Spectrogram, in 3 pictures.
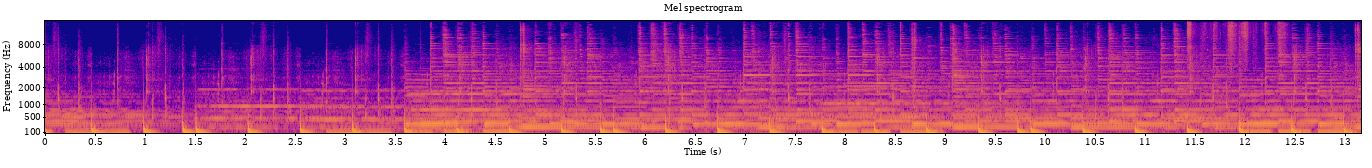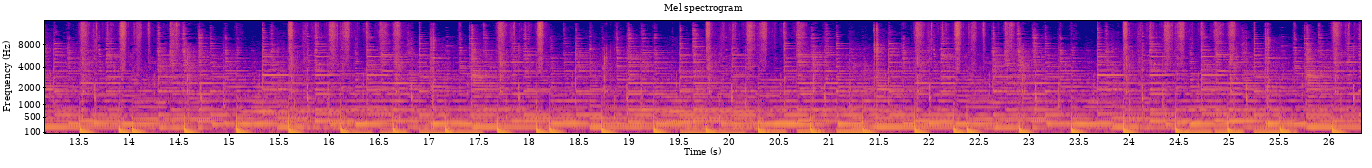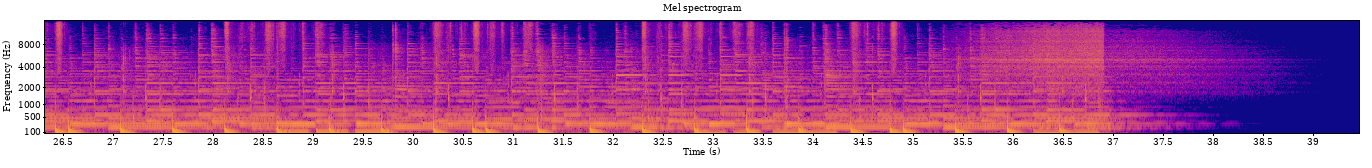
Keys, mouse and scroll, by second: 0.2 right click, 3.4 d, 4.6 click, 6.7 click, 7.3 ctrl+d, 8.5 alt+click, 9.3 shift+click, 10.5 shift+click, 10.8 shift+click, 11.6 shift+click, 12.2 click, 13.0 shift+click, 13.5 click, 14.2 shift+click, 15.2 alt+click, 16.1 alt+click, 17.5 d, 17.8 d, 18.4 d, 19.1 d, 20.6 alt+click, 22.1-23.4 typing, 24.2 click, 25.8 alt+click, 26.7 alt+click, 27.5 alt+click, 28.5 alt+click, 30.3 shift+click, 31.1 ctrl+z, 31.8 shift+click, 32.4 shift+click, 33.9 click, 34.4 click, 35.1 shift+click, 36.2 d, 37.1 click, 38.8 ctrl+d.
